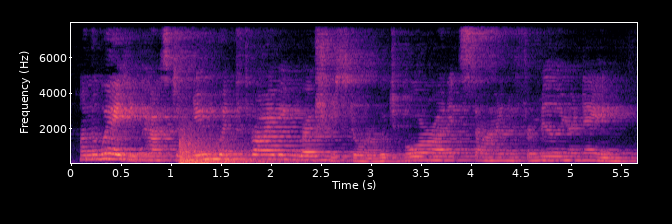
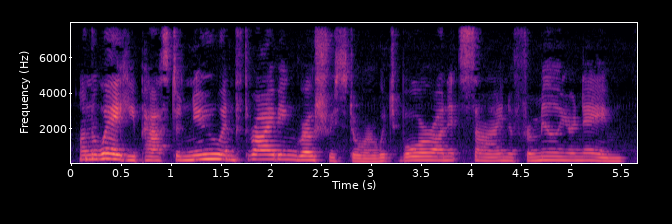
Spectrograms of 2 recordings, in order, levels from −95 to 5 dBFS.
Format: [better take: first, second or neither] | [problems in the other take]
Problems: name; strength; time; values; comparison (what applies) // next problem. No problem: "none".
second | background sound (Slam); 7 dB below the speech // room echo; dies away in 1.2 s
